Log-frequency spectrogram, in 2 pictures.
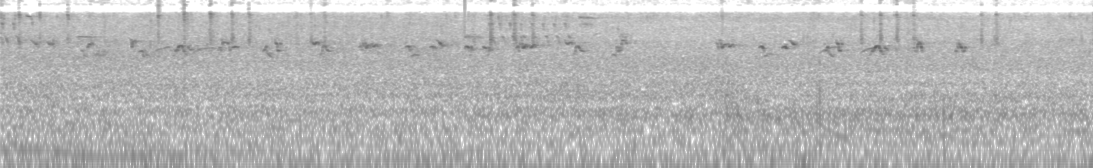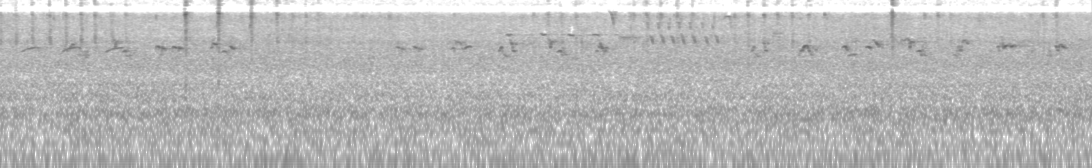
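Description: Small birds chirping in many short, quick calls over a steady low background rumble.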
